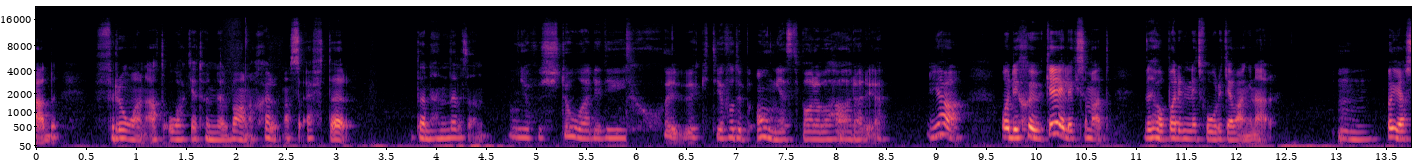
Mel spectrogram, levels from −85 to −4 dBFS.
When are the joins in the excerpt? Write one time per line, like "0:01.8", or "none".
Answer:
0:02.5
0:05.9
